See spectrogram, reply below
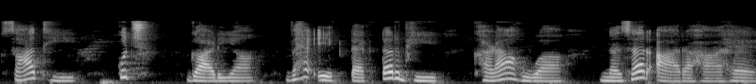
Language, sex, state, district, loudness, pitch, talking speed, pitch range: Hindi, female, Madhya Pradesh, Katni, -19 LUFS, 170 Hz, 110 wpm, 155-200 Hz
